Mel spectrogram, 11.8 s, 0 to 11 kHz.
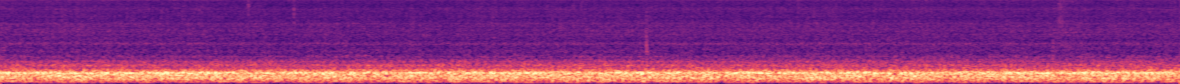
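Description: Steady low roar inside the cabin of a Boeing 737-800 climbing out after takeoff: the CFM56-7B jet engines and rushing air, with no change in level.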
